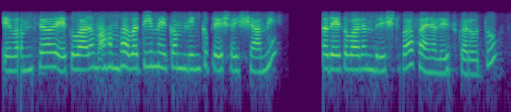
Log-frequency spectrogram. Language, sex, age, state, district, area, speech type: Sanskrit, female, 18-30, Telangana, Medchal, urban, conversation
